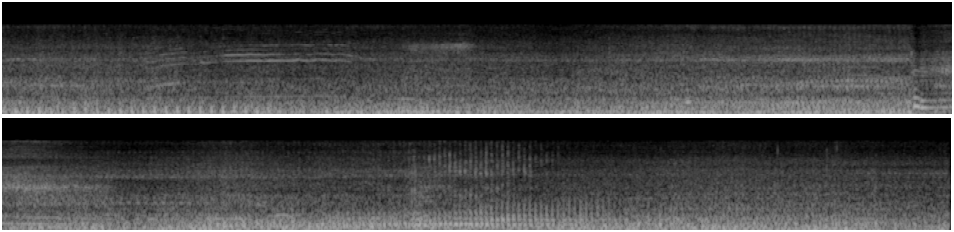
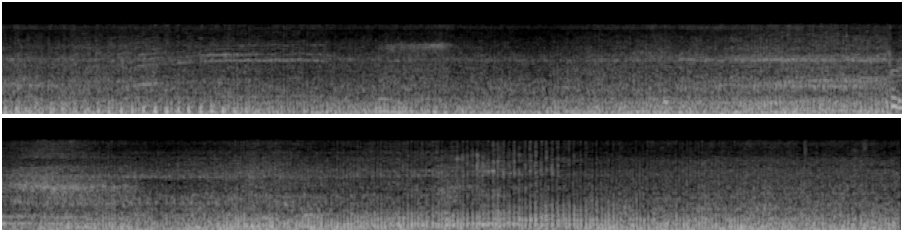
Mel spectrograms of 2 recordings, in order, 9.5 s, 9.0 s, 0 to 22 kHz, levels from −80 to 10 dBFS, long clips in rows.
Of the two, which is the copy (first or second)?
second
